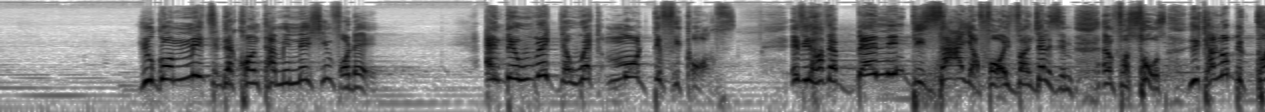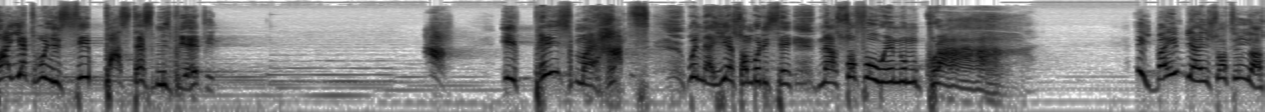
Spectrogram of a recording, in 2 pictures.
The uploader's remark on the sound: Sermon preached at CBC Shiashie Campus on November 14, 2021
